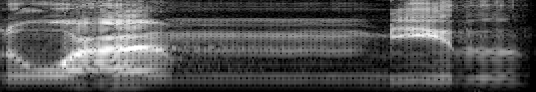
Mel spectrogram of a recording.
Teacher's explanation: Wa man nu'ammir, ra yang sukun jatuh setelah kasrah dibaca tipis, talqiq ya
